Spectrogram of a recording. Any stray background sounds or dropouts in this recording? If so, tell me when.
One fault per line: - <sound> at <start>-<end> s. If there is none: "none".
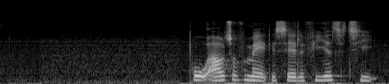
none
